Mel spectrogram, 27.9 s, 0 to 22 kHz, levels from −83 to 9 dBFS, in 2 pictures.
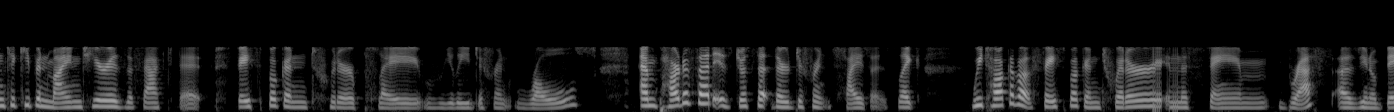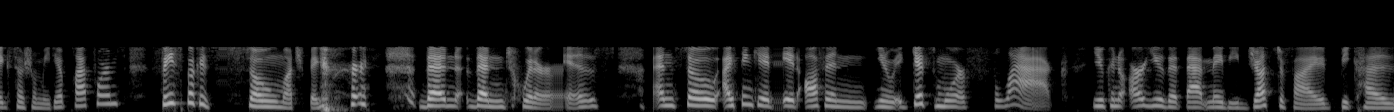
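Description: At 11.54 to 11.78 s the speech breaks into a robotic stutter, caused by packet loss with the last packet repeated. About 140 ms of audio is missing, scattered over 240 ms, in runs up to 40 ms long. The receiver replays the last packet to fill each gap. The repeats buzz near 50 Hz, which fits 20 ms packets. Shorter stutters follow at 16.16 s (60 ms), 19.5 s (80 ms) and 21.7 s (80 ms). Around them, the telephone-band G.711 sound carries nothing above 4 kHz.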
